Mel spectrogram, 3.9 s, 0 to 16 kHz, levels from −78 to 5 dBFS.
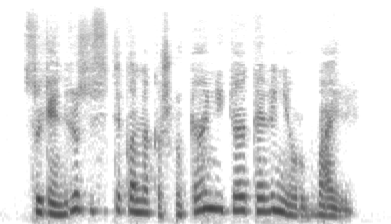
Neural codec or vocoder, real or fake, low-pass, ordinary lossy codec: codec, 44.1 kHz, 2.6 kbps, DAC; fake; 14.4 kHz; AAC, 48 kbps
